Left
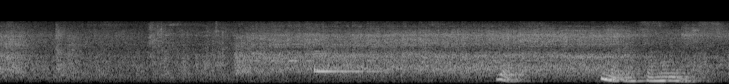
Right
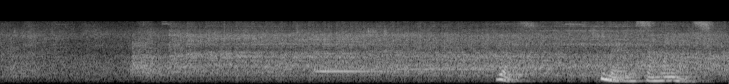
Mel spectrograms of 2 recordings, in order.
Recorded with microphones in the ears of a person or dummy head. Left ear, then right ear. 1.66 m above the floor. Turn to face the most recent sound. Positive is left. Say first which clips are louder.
# right 3 dB
turn(degrees=-55)  # may be behind; listen again after turning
